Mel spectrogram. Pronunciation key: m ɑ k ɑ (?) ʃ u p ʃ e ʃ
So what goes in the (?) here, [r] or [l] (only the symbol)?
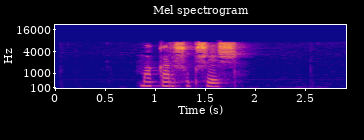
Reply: r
